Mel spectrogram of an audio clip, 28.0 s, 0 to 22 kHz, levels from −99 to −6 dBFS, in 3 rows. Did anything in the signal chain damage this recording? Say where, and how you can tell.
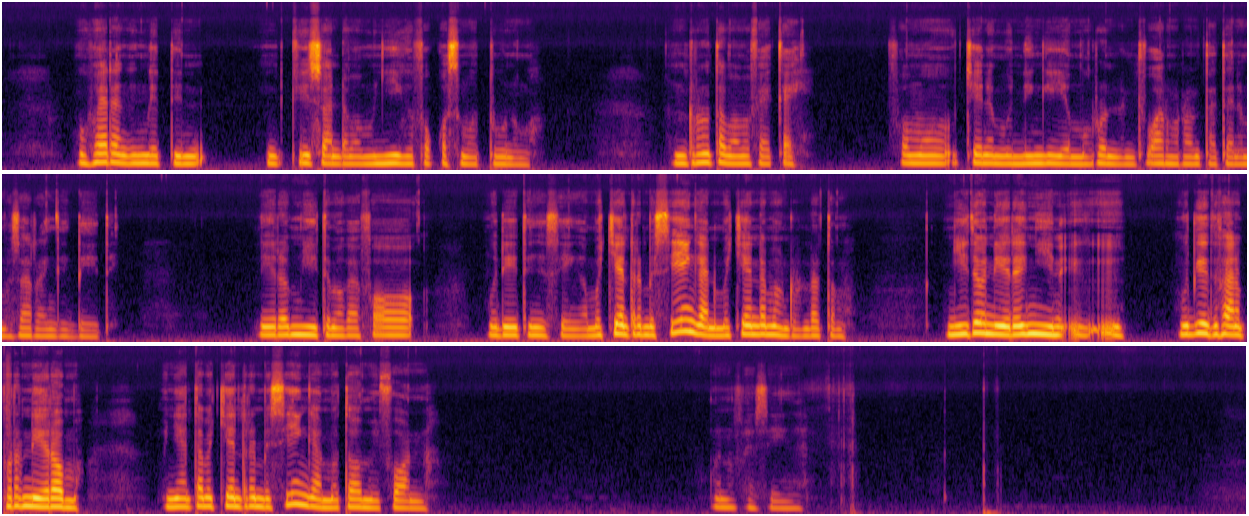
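Yes. At 18.70 to 18.75 s, just after "mo déti fani", a wireless microphone noise hit cuts through the speech as a brief burst of static lasting about 50 ms. The damage happens in the analogue radio link, before any converter: the FM carrier faded as reflections cancelled, and receiver noise rose over the signal. It differs from network packet loss because the sound is buried in hiss rather than dropping to silence or being smoothly concealed.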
